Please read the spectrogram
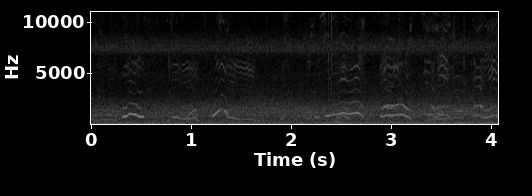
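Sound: puppies whimpering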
